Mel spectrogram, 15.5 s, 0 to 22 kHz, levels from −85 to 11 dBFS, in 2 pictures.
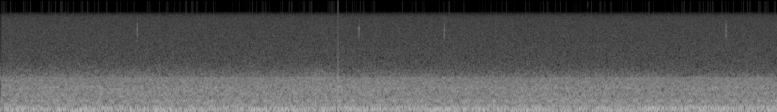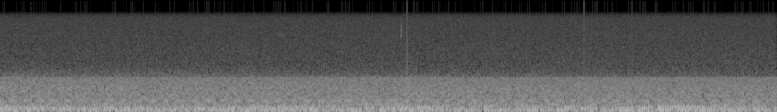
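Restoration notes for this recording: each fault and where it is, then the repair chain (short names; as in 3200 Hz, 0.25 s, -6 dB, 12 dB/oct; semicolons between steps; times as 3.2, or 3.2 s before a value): buzz 50 Hz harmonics 27 -27 dBFS
crackle 31/s -27 dBFS
3.38 pop -5 dBFS
11.84 pop -5 dBFS
13.61 pop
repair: de-click; de-hum 50 Hz, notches 27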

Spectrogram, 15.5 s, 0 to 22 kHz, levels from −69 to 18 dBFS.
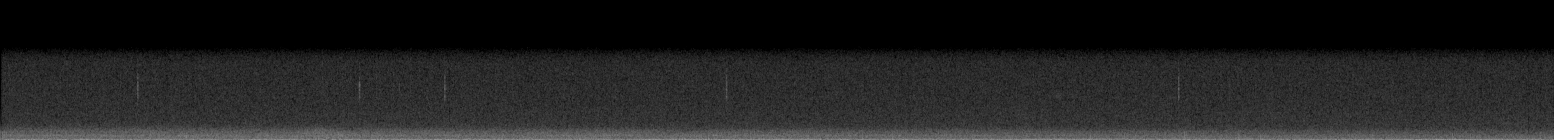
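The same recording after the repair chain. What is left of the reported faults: none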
